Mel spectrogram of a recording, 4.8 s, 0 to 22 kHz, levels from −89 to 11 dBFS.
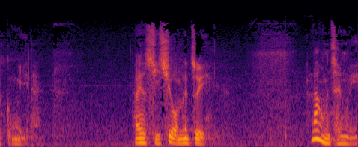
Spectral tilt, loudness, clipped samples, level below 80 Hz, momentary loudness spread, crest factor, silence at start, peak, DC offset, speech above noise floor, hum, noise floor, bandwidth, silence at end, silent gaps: -6 dB/octave; -17 LUFS; under 0.1%; -50 dBFS; 25 LU; 20 dB; 0 s; 0 dBFS; under 0.1%; 31 dB; none; -47 dBFS; 12 kHz; 0 s; none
